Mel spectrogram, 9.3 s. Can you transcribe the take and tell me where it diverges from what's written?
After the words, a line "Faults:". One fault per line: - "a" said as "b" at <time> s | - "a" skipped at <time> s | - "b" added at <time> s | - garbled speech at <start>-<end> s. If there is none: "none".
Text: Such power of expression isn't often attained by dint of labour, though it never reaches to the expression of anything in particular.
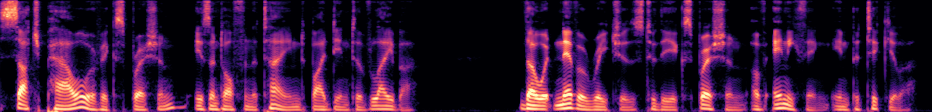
Such power of expression isn't often attained by dint of labour, though it never reaches to the expression of anything in particular.
Faults:
none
